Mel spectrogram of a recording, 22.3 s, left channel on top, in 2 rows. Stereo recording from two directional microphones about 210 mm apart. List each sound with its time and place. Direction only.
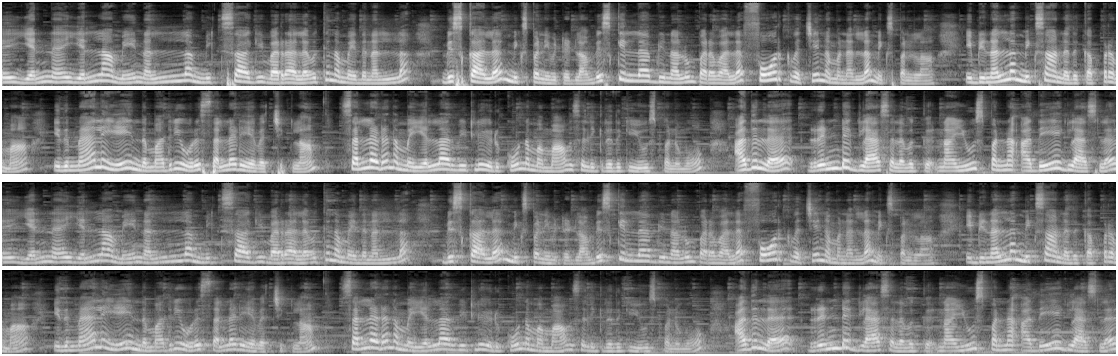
0.0 s a woman's voice: 35° left (ahead or behind)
